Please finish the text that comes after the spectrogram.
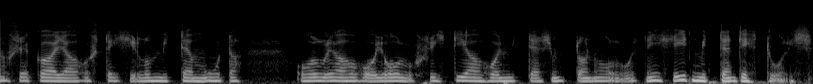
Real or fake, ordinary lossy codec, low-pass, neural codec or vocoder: fake; none; 7.2 kHz; vocoder, 44.1 kHz, 128 mel bands every 512 samples, BigVGAN v2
